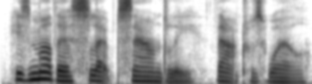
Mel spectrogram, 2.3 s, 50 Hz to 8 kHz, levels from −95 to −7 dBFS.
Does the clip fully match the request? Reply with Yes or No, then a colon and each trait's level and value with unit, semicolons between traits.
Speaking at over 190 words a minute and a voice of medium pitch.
No: average, 180 wpm; medium, 165 Hz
